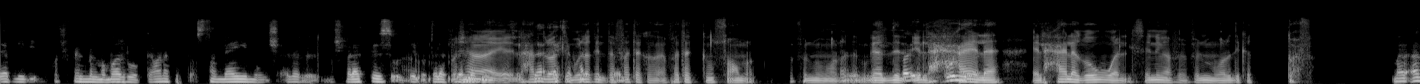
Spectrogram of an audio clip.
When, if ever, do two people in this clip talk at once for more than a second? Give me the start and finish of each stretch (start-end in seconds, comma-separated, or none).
4.5-6.3, 8.4-9.9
